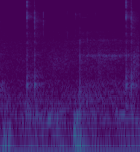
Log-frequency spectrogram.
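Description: Two faint computer mouse clicks, about a second and a half apart, over near-silent room tone.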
